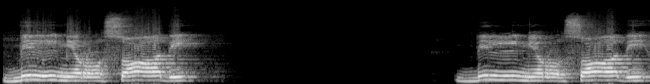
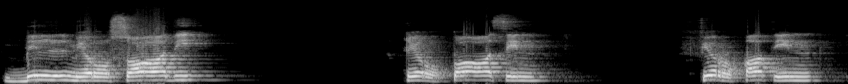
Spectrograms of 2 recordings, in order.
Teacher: So if you say bil mirsa, it is too much effort. To make it natural, you just make Ra thick.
